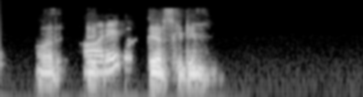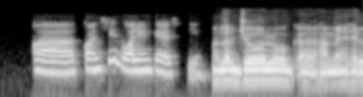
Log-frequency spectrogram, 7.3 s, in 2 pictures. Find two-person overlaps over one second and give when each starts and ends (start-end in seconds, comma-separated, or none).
none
